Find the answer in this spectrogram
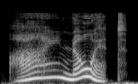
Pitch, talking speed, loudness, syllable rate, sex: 255 Hz, 130 wpm, -13 LUFS, 2.7 syllables/s, female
